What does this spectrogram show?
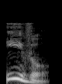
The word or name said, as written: evil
